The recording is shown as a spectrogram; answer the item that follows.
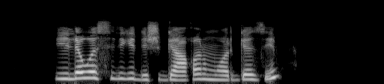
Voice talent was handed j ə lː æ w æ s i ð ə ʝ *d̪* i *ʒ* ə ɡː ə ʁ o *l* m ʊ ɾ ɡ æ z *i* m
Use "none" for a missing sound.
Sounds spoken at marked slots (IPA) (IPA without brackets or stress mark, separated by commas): d̪, ʃ, ɾ, i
